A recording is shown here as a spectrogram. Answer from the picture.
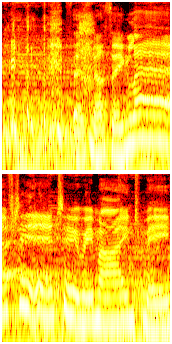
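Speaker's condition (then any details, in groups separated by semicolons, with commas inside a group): No condition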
